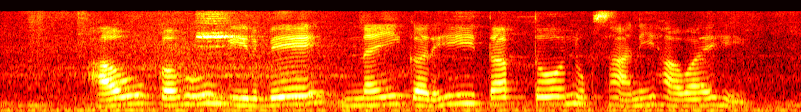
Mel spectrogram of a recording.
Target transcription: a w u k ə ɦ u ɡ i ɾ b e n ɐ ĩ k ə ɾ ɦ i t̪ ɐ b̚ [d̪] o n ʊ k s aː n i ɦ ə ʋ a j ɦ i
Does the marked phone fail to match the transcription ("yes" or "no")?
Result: yes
